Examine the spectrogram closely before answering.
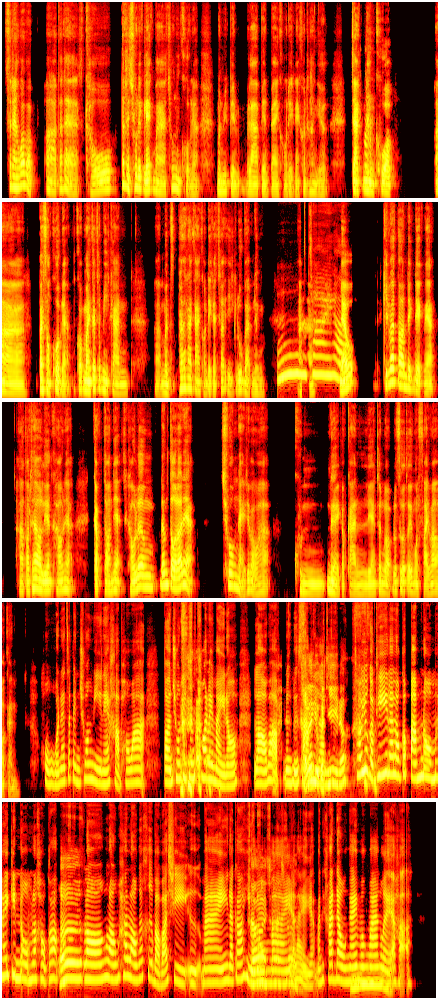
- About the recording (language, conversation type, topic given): Thai, podcast, มีวิธีอะไรบ้างที่ช่วยฟื้นพลังและกลับมามีไฟอีกครั้งหลังจากหมดไฟ?
- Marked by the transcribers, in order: tapping; other background noise; laugh; chuckle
